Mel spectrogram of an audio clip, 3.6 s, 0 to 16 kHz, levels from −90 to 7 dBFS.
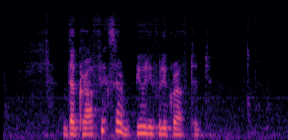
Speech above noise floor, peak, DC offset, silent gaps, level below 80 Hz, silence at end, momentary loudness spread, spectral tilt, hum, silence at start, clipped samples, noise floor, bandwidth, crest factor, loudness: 35 dB; -14 dBFS; under 0.1%; none; -62 dBFS; 1.1 s; 19 LU; -7.5 dB/octave; none; 0.8 s; under 0.1%; -65 dBFS; 10.5 kHz; 20 dB; -31 LUFS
